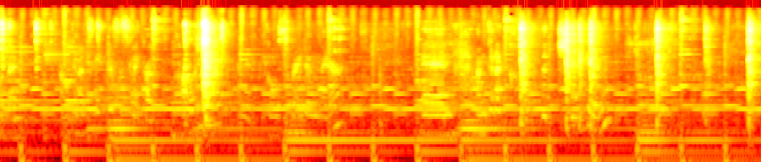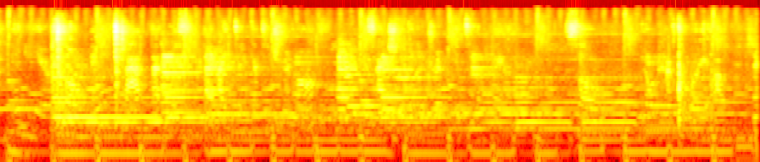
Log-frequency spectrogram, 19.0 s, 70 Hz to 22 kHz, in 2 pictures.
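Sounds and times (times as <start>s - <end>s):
background music: 0.0s - 19.0s
steel pots clanking: 6.4s - 11.3s.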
